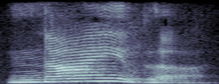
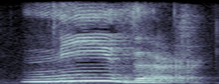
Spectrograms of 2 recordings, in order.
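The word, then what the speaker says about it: neither: নিদার আসলে দুটোই correct নাইদার এটা হচ্ছে ব্রিটিশ উচ্চারণ নিদার এটা হচ্ছে আমেরিকান উচ্চারণ আই উইল নিদার হ্যাভ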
